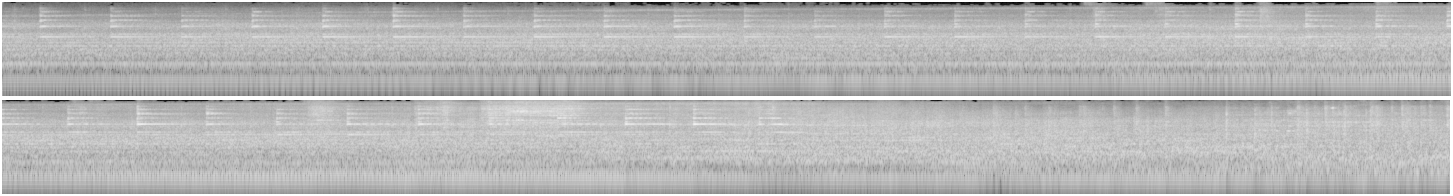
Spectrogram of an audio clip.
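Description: MBTA commuter train's diesel locomotive approaching and passing, its engine running steadily, with an evenly repeating ringing over it that fades out about three quarters of the way through. Near the end the bilevel passenger coaches begin rolling by.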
